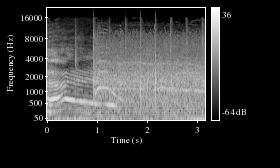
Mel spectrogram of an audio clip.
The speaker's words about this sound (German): Applaus.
